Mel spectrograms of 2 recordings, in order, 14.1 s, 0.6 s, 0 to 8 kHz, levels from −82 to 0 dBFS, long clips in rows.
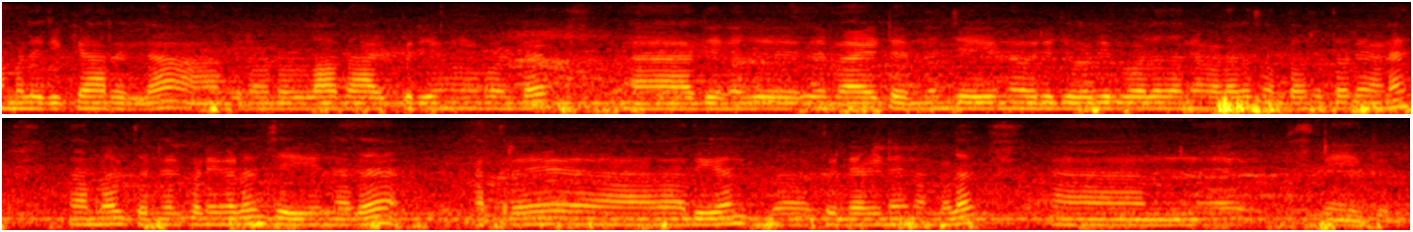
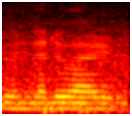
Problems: constant background noise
